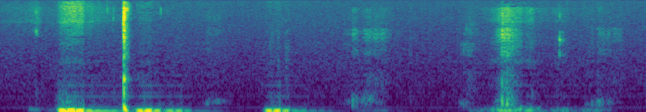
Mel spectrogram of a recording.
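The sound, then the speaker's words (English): Loud, crunchy chewing of a peanut butter and chocolate treat right into the microphone: a burst of crisp crunches with a sharp crackle, a pause, another bite, then a final cluster of softer crunching. No talking. “That is pure mic crunch.”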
